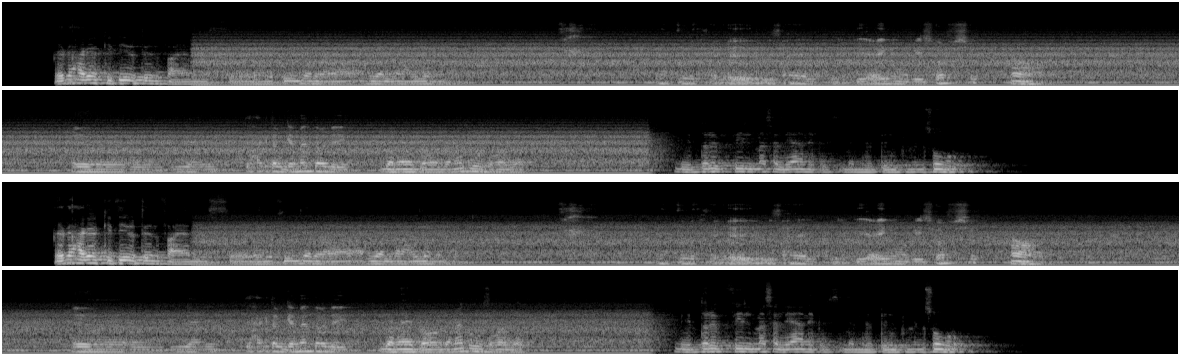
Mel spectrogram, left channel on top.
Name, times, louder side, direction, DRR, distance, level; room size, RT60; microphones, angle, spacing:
voice 1, 0.5-4.6 10.1-10.4 15.5-17.0 18.5-21.4, right 2 dB, 55° right, 6 dB, 1.8 m, -24 dB
sound 1, 1.9-18.3, left 2 dB, 80° left, 3.8 m, -29 dB
voice 2, 5.6-6.0 6.5-9.8 12.5-15.3, equal, 5° left, 8 dB, 0.9 m, -26 dB
20.5 x 16.0 x 8.5 m, 0.86 s
head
